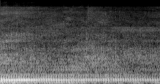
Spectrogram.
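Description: A motorcycle engine runs close by on a road on Isla de Sandingan, a loud steady drone with a strong low hum that eases slightly after the first half second, with faint clatter and no talking.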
